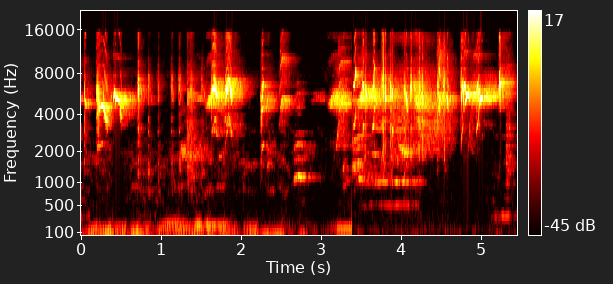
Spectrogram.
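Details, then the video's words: Javan pied starling singing in lively gacor style with full isian fills: dense high chattering and squeaky whistled phrases, a short low whistle near the end, with low hum underneath. "SUARA KONIN GACOR FULL ISIAN"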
